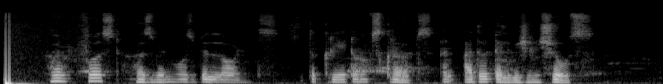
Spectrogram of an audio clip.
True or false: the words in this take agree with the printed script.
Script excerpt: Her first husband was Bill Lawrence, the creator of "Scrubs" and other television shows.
true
